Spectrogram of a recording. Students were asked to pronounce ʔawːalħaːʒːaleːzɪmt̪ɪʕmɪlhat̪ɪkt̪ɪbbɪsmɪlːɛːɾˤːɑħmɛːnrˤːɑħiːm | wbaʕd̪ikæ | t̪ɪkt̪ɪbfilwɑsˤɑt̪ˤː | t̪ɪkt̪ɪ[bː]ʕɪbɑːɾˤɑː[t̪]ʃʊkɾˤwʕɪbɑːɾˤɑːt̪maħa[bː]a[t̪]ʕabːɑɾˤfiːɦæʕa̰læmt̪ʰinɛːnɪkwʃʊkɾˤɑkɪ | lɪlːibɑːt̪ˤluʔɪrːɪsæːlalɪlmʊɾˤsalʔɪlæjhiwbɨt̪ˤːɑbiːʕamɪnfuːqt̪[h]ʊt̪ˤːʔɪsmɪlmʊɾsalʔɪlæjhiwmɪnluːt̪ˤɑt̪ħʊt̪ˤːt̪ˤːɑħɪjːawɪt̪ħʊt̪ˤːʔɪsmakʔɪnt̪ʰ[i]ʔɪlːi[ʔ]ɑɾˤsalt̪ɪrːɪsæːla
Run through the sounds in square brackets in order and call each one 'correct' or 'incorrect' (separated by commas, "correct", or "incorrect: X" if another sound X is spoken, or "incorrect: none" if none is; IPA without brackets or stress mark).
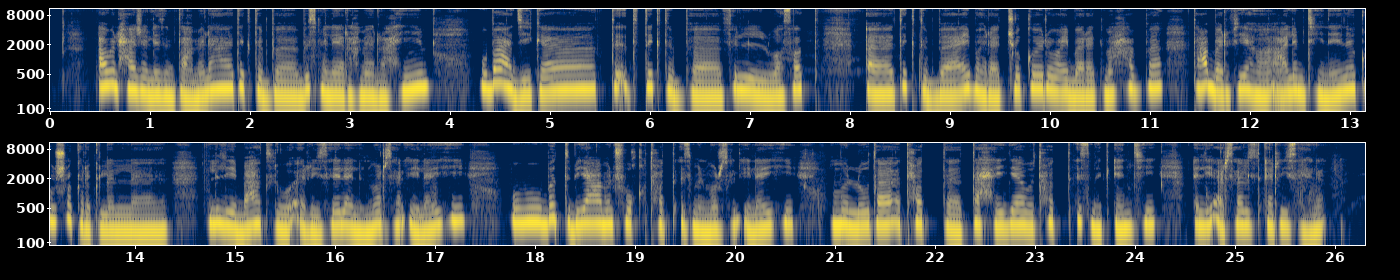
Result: incorrect: b, correct, correct, correct, incorrect: ħ, correct, correct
